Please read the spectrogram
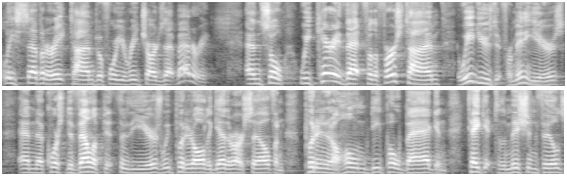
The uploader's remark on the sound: Sermons preached from the pulpit of Anchor Baptist Church in Columbus, Ohio. Missions Conference 2023.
